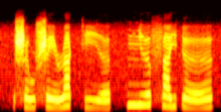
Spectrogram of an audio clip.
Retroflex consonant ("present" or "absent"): present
